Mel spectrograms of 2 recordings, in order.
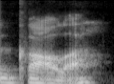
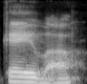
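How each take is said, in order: First: The word is said with a British English vowel. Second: The word is said with an American English vowel. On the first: "And for British English, it has the gala" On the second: "the gala pronunciation for American English"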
